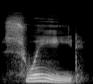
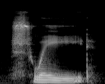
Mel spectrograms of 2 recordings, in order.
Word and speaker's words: suede: pronunciation and this word is suede it has the long a sound suede today we're practicing with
